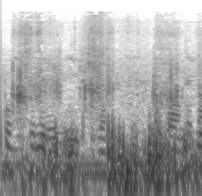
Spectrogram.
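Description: A man's voice talking, with a steady low hum underneath.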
